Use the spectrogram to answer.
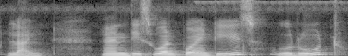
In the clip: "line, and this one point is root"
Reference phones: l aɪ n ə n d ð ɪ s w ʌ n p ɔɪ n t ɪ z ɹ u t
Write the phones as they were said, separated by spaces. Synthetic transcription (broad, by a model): l aɪ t ə n d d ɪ s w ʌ n p ɔɪ n t ɪ z ɹ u t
